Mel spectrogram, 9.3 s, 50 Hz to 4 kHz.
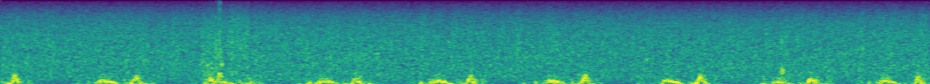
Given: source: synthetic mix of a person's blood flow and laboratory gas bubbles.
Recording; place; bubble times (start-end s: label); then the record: Doppler ultrasound of blood flow; precordium
2.03-2.26 s: bubbles
7.79-7.87 s: bubbles
8.80-8.90 s: bubbles
From the record:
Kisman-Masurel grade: 123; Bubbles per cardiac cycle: 1 to 2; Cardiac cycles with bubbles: 10 to 50%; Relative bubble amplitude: loud (0.450 to 0.775); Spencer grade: 2 (many but less than half of the cardiac periods contain bubble signals, singularly or in groups); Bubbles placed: only in the low amplitude regions of the cardiac cycle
